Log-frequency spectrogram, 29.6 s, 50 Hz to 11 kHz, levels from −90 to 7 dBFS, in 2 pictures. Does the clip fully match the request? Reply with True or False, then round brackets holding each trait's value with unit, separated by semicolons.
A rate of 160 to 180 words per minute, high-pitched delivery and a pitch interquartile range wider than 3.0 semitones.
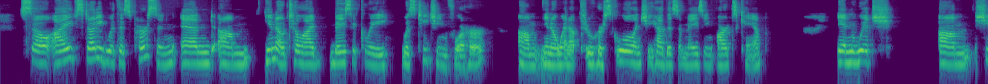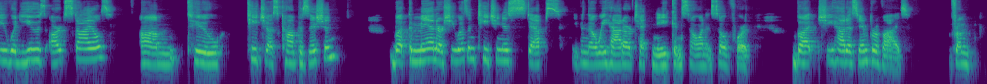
False (145 wpm; 200 Hz; 3.9 semitones)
